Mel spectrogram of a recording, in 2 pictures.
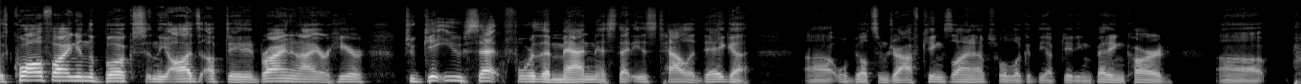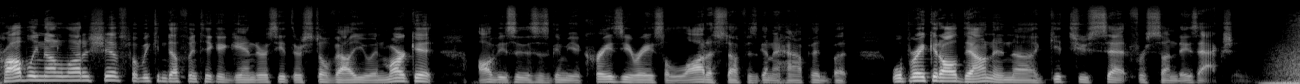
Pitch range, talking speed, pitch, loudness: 100-135 Hz, 210 wpm, 110 Hz, -20 LUFS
